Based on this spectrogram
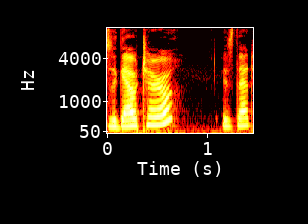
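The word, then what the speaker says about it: Guácharo: Gautaro? Is that how you pronounce it? Guacharo.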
